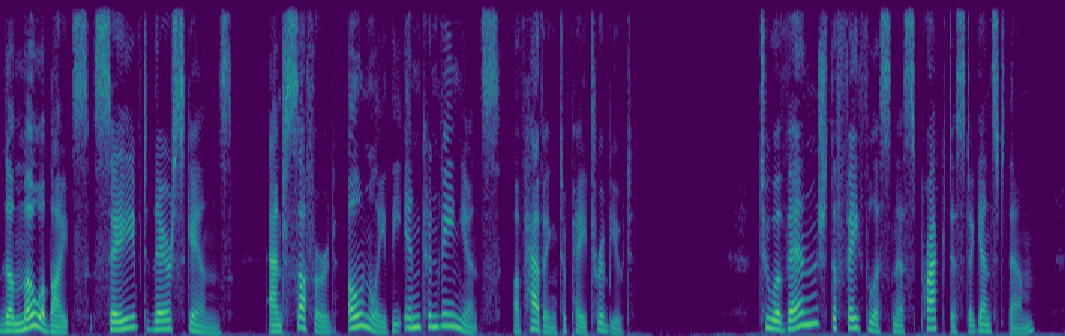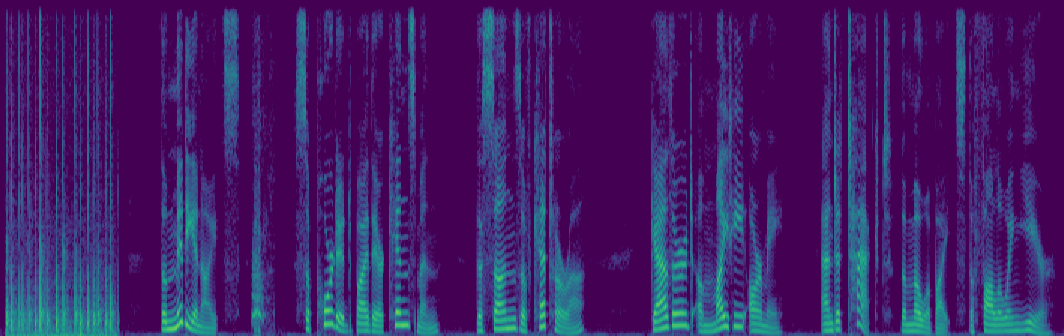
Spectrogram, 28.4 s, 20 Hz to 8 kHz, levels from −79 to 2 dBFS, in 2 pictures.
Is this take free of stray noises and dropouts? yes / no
no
